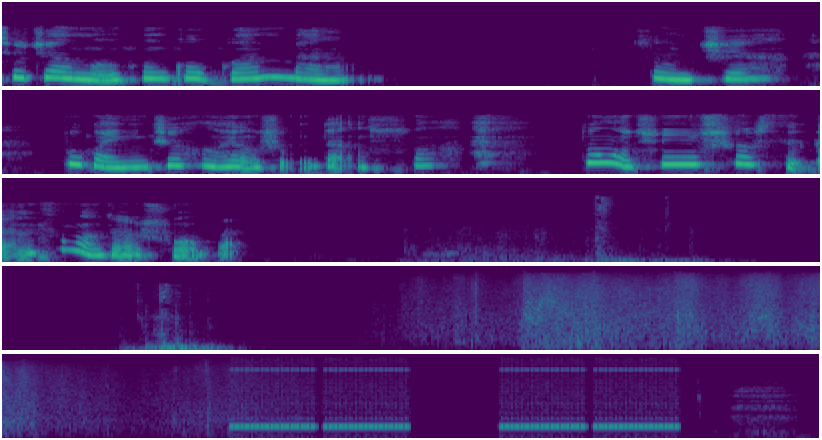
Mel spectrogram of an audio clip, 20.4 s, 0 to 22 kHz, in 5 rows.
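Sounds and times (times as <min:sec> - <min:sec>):
speech: 0:00.1 - 0:01.9, 0:03.2 - 0:09.4
phone ringing: 0:17.5 - 0:19.8.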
